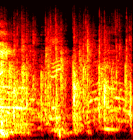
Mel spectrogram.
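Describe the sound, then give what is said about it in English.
An audience applauds for the Lord Jesus in a steady, dense wash of clapping, with scattered voices calling out over it for the whole short stretch. “Clap for the Lord Jesus.”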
